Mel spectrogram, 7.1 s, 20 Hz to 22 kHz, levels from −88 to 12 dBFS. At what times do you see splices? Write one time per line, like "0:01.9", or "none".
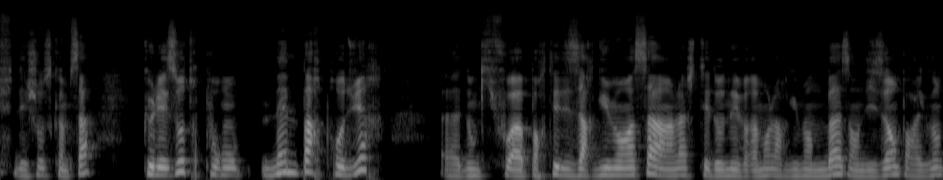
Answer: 0:01.9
